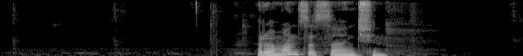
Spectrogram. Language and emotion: Russian, neutral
